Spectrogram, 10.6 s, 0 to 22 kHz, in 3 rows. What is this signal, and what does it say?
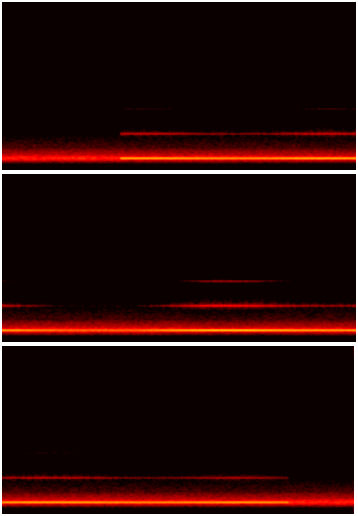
PSK31 (31.25 baud), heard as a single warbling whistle, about 1600 Hz, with radio static, fading and a narrow filter.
